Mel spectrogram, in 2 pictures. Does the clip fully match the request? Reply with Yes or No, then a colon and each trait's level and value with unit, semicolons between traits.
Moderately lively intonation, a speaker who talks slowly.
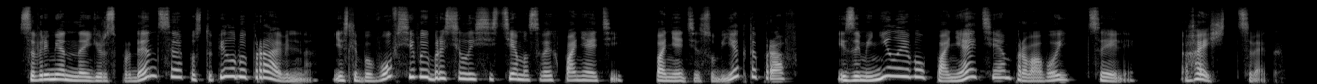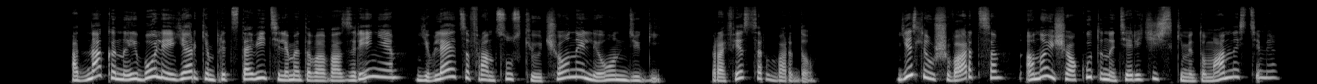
No: wide, 8.4 semitones; slow, 100 wpm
